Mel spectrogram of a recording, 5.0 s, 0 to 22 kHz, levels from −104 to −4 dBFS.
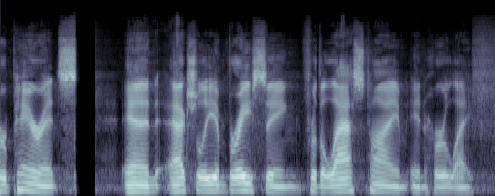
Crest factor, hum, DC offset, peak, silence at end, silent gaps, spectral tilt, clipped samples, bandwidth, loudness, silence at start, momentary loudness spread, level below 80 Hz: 20 dB; none; under 0.1%; -8 dBFS; 0.1 s; none; -4.5 dB/octave; under 0.1%; 13 kHz; -26 LUFS; 0 s; 9 LU; -78 dBFS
